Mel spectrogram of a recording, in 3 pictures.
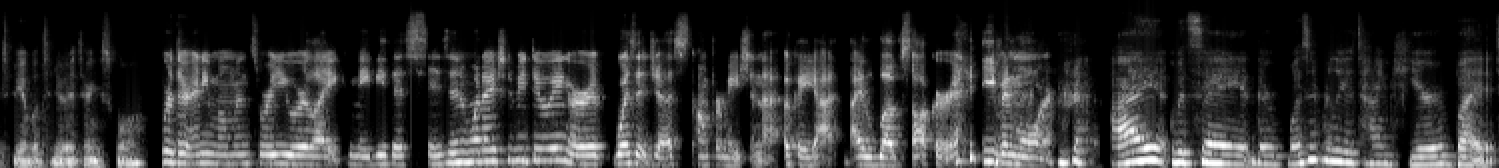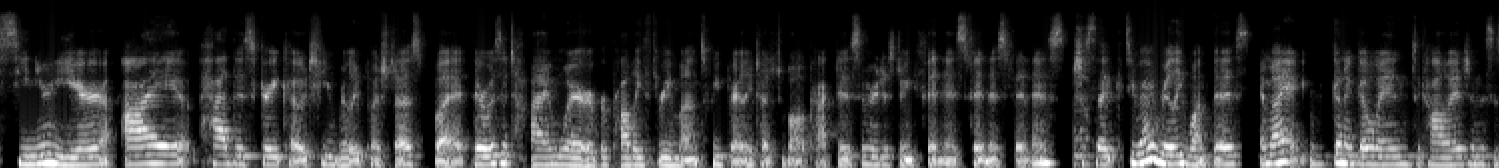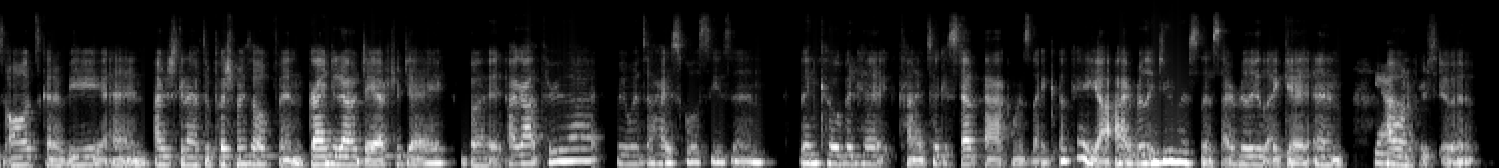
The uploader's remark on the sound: Due to social distancing measures, this interview was recorded via Zoom. Audio quality may be affected.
